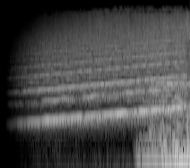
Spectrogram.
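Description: Rising synth sweep opening a TV show's intro theme, fading in from silence and climbing steadily in pitch like a siren. A deep electronic bass comes in near the end.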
